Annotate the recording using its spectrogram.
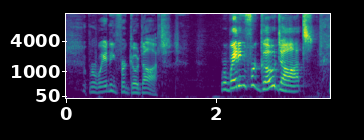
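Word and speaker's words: Godot: Number two, uh, if I'm in it, I have to keep insisting that it's pronounced go dot. We're waiting for go dot.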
